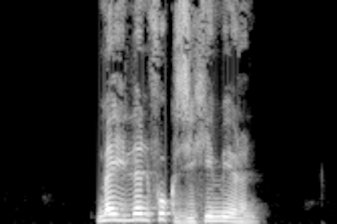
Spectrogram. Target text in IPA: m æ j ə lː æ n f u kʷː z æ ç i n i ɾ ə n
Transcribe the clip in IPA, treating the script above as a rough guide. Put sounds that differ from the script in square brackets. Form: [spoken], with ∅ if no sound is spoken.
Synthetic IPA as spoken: m æ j ə lː æ n f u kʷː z [i] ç i [m] i ɾ ə n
